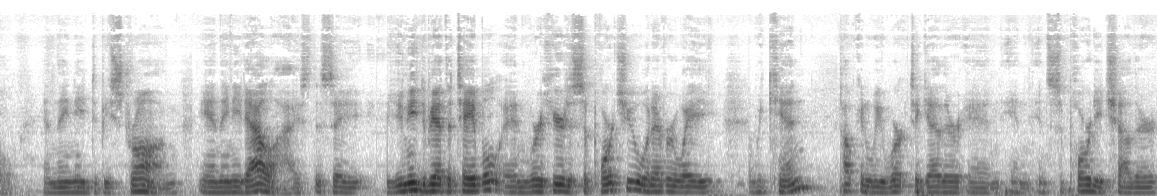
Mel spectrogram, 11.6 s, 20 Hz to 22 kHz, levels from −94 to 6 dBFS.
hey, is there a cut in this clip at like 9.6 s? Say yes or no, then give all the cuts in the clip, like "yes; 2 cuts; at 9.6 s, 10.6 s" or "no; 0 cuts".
no; 2 cuts; at 1.9 s, 8.4 s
